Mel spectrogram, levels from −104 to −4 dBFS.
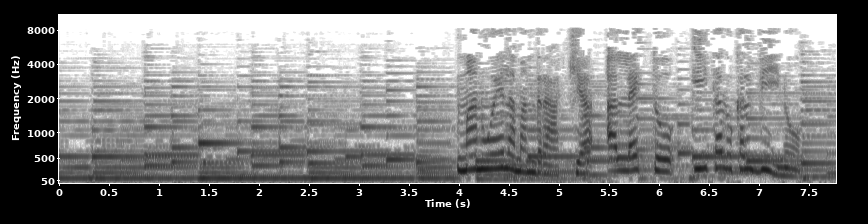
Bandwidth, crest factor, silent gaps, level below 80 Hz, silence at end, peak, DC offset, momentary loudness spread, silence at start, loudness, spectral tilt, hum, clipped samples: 8.6 kHz; 14 dB; none; -52 dBFS; 0 s; -10 dBFS; under 0.1%; 9 LU; 0 s; -25 LUFS; -8 dB/octave; none; under 0.1%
